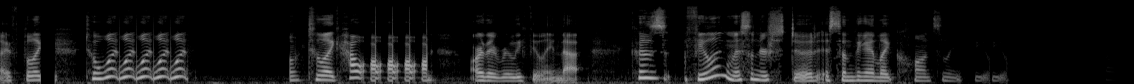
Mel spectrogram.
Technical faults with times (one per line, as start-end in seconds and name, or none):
0.40-0.57 Bluetooth dropout
1.19-1.88 repeated buffer
2.39-2.90 repeated buffer
3.75-4.27 repeated buffer
9.90-10.07 repeated buffer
